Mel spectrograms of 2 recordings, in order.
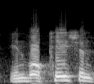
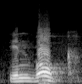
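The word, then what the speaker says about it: invoke: கேள் கடவுளிடமோ யார்கிட்ட இன்வோக் invocation சொல்லுவோம் இன்வோக் ஐ என் வி கே இன்வோக் stress lies on the second இன்வோக் இல்ல இன்வோக் இன்வோக்ட்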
